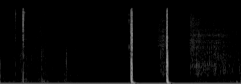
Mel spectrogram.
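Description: Two shotgun blasts about a third of a second apart, one from each of two shooters firing at the same flying pigeon. A much fainter crack comes about a quarter second in.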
